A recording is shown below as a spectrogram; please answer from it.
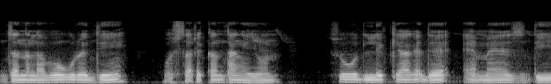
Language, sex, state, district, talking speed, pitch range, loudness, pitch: Chakma, male, Tripura, Dhalai, 110 wpm, 100-110 Hz, -18 LUFS, 105 Hz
